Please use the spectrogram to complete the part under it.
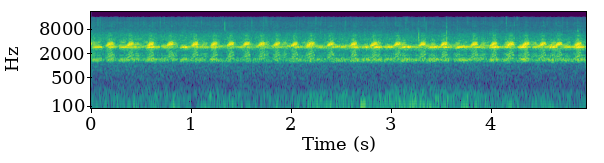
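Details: A summer countryside frog chorus, noisy as described: many frogs give fast, rhythmic, pulsed croaks that swell and fade several times a second, layered into a loud steady drone.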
